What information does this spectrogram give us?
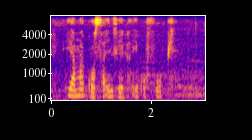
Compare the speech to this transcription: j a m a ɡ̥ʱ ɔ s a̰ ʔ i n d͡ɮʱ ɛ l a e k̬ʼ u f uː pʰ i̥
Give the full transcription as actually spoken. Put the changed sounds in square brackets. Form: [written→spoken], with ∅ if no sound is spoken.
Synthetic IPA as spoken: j a m a ɡ̥ʱ ɔ s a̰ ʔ i n d͡ɮʱ ɛ l a e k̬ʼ u f uː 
